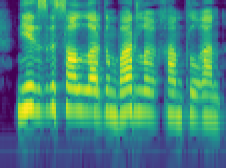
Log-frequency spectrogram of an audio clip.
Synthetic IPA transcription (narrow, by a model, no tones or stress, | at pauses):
ne̞ɡʲɪzɡʲɪsɑlˠəlˠɑɾd̪əɴbɑɾlˠəʁəqʰɑmt̪əlˠʁɑn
